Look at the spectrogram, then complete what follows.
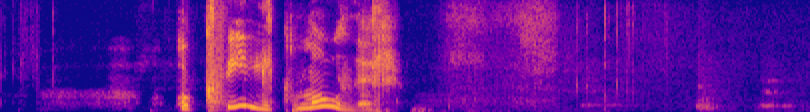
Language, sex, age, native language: Icelandic, female, 8, Icelandic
